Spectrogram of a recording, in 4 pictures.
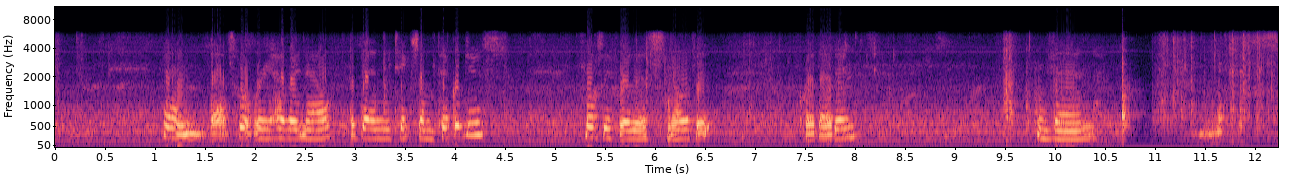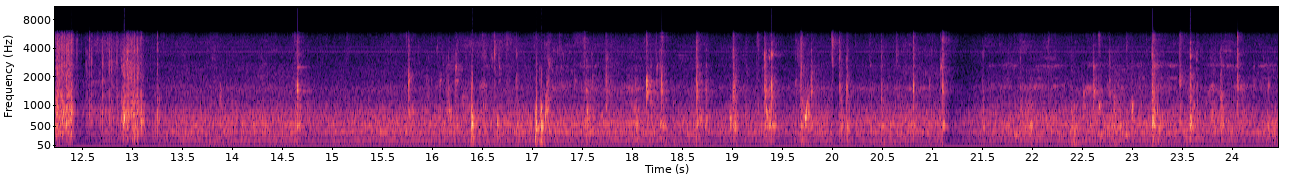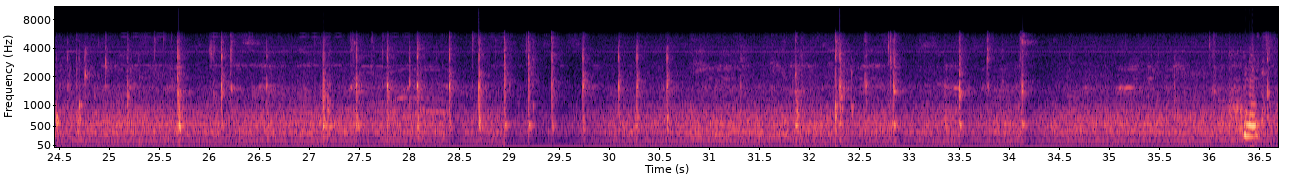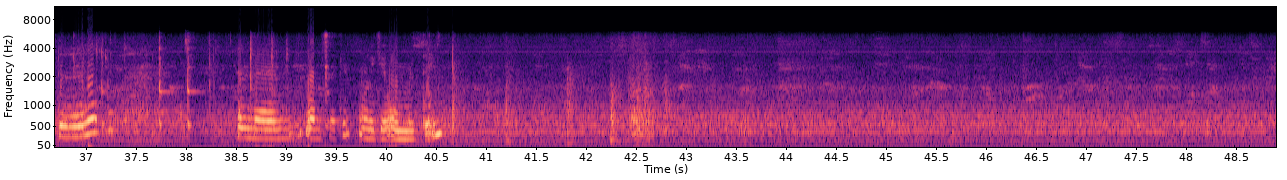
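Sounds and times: steady low hum: 0:00.0 - 0:48.9.

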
